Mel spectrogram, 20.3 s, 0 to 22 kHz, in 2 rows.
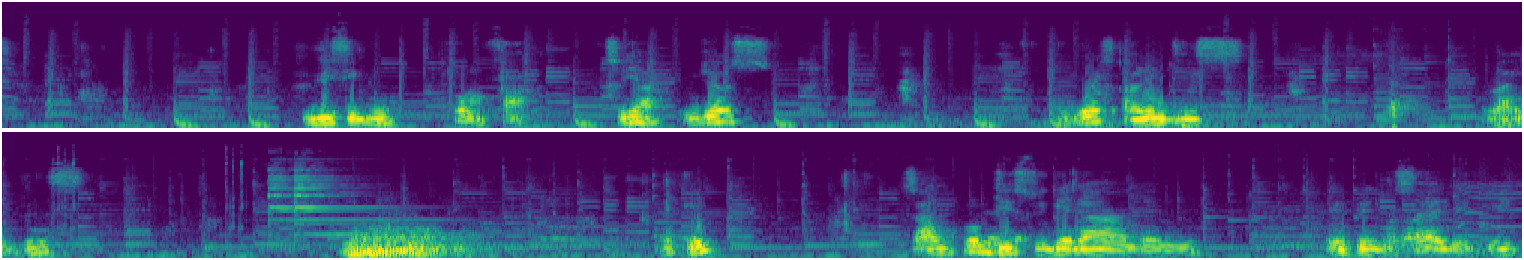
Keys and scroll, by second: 0.3 ctrl+space, 3.7 shift+Right, 5.9 shift+Right, 6.1 shift+Right, 6.4 shift+Right, 6.6 shift+Right, 6.7 shift+Right, 6.9 shift+Right, 9.0 shift+Right, 9.7 shift+Right, 10.1 shift+Up, 10.7 shift+Right, 11.5 shift+Up, 11.7 shift+Right, 12.7 shift+Right, 13.1 shift+Up, 14.0 z, 15.5 ctrl+space.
